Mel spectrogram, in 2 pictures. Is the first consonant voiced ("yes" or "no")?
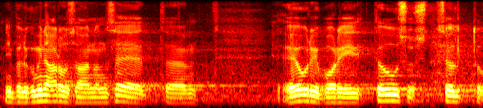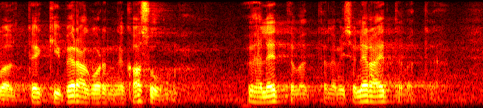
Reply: yes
